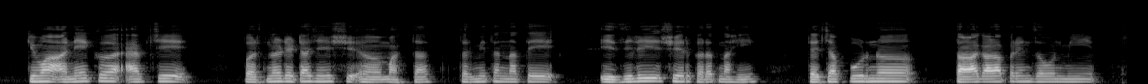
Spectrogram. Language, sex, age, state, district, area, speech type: Marathi, male, 18-30, Maharashtra, Kolhapur, urban, spontaneous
